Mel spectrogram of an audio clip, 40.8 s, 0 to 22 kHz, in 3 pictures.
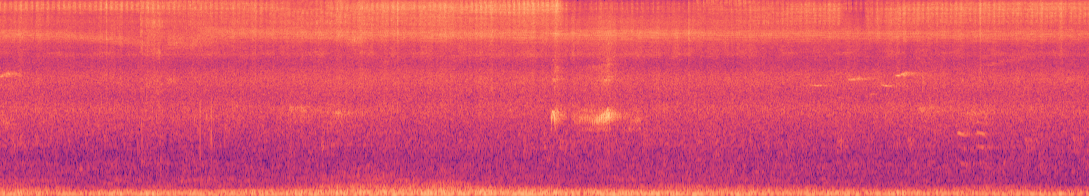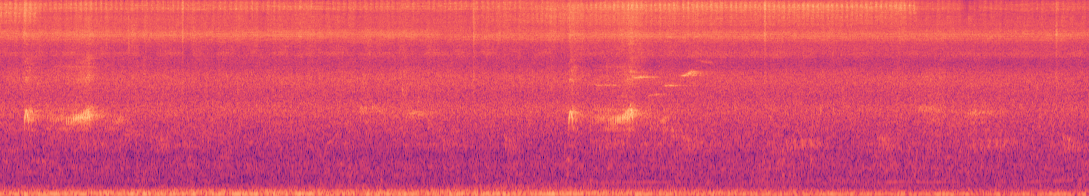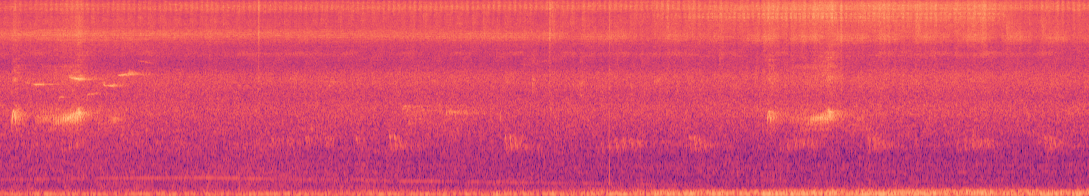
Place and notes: Xizhi, New Taipei City - Nature sounds
New Taipei City, Taiwan, 16 July 2012, ~08:00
